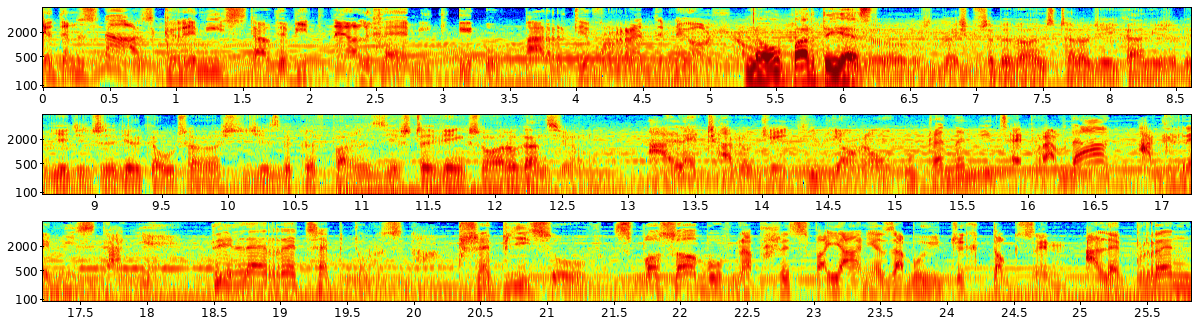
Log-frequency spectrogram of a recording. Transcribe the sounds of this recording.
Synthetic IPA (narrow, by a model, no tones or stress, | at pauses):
jɛd̪ɛnznasɡɾɛmʲist̪avɘbʲit̪nɪalxɛmʲikiʔupaɾt̪ɘvɾɛd̪nɪɔɕunɔupaɾt̪ɘjɛst̪ɔ̰ʐt̪ɾaɕpʂɛbɘvawɛmst͡ʂaɾɔd͡ʑejkamʲiʐɛbɘvʲjed͡ʑed͡ʑʐɛvʲjɛlkaut͡ʂɛnɔɕt͡ɕid͡ʑɛzvɘklɛfpaʐɛzʲjɛʂt͡ʂɛvʲjɛŋkʂɔ̃w̃aɾɔɡant̪sʲjɔ̰̃w̃ | alɛt͡ʂaɾɔd͡ʑejkʲibʲjɔɾɔ̃w̃ʔut͡ʂɛnɲit̪sɛpɾavd̪a | aɡɾɛmʲist̪aɲɛ | t̪ɪlɛɾɛt̪sɛpt̪uɾzna̰ | pʂɛpʲisuf | spɔsɔbufnapʂɛsfajaɲɛzabujt͡ʂɘxt̪ɔksɨn | alɛpɾɛn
